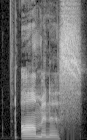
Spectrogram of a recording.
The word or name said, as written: Ominous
